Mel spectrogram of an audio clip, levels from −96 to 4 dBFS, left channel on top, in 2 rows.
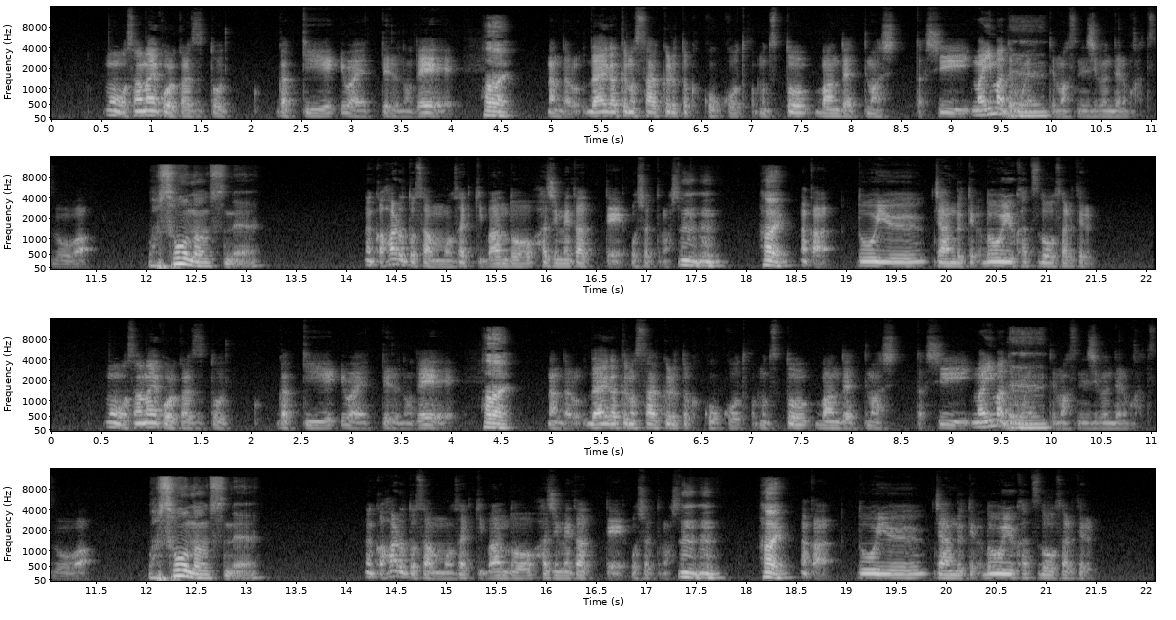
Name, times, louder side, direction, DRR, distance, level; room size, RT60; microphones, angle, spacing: voice 1, 0.5-1.8 2.3-4.0 5.0-11.5 14.2-17.7 18.6-18.9 19.1-21.4, left 1 dB, 50° left, 1.0 m, -29 dB
voice 2, 9.6-9.9 12.0-13.1 17.3-17.8 18.2-18.4, right 1 dB, 15° right, 0.7 m, -23 dB
5.9 x 2.2 x 3.6 m
head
